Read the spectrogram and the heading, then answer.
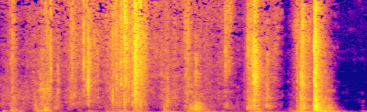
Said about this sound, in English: I hear stomping.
